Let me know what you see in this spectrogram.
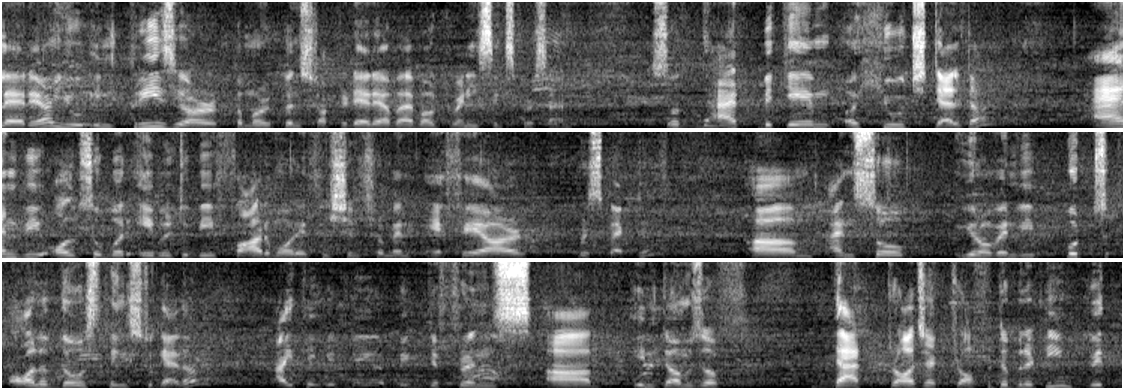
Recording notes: Deconstruct Live at The Real Deal's Miami Forum. We're bringing you an interview we did live.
